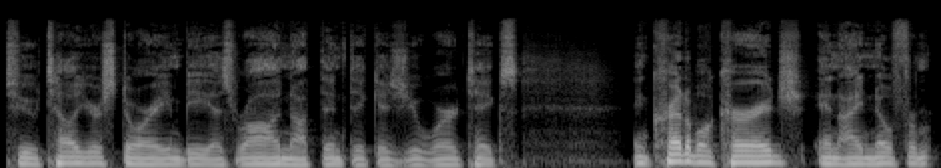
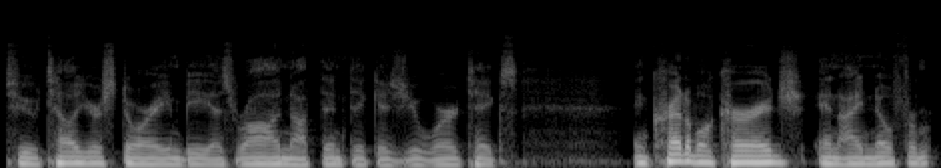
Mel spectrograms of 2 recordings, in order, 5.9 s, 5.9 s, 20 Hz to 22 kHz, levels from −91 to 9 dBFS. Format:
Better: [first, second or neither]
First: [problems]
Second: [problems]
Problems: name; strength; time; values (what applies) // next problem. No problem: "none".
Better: first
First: none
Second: muffled; very; fading above 2 kHz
